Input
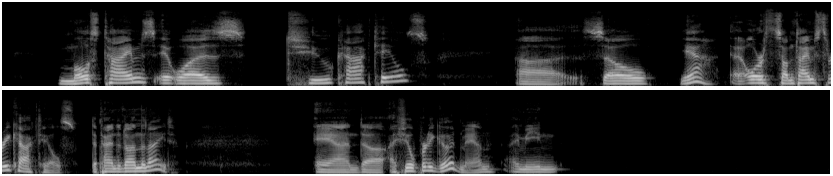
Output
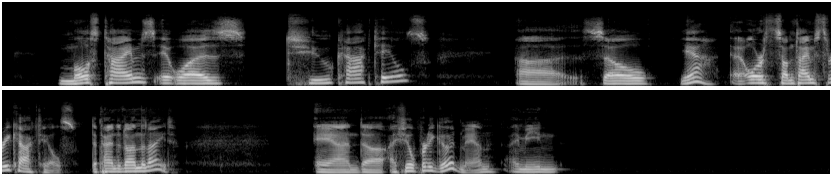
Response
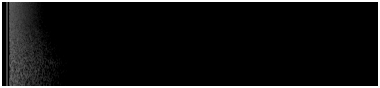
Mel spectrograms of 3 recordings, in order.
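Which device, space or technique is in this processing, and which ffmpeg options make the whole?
car door speaker: -af "highpass=110,equalizer=f=110:t=q:w=4:g=5,equalizer=f=330:t=q:w=4:g=-5,equalizer=f=1100:t=q:w=4:g=4,equalizer=f=3600:t=q:w=4:g=6,equalizer=f=6400:t=q:w=4:g=-5,lowpass=f=9400:w=0.5412,lowpass=f=9400:w=1.3066,volume=1.58"

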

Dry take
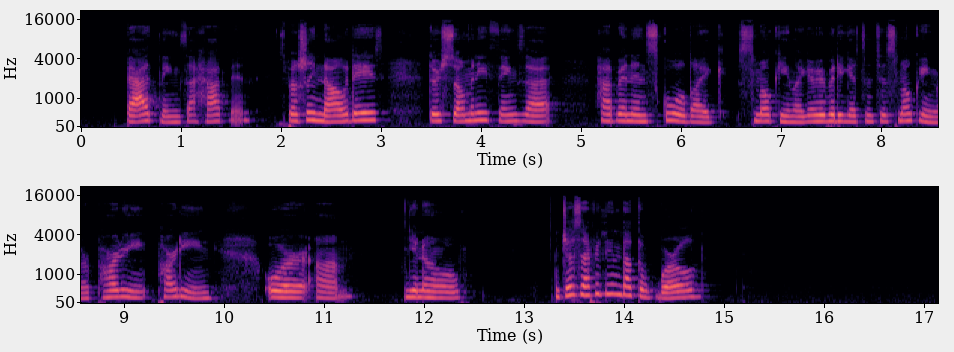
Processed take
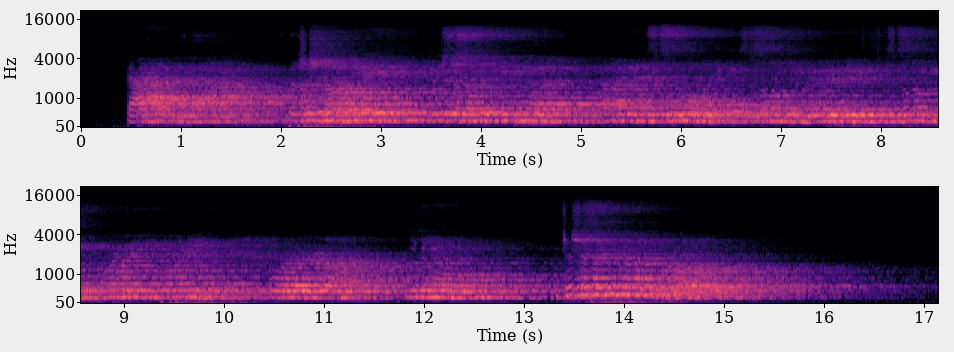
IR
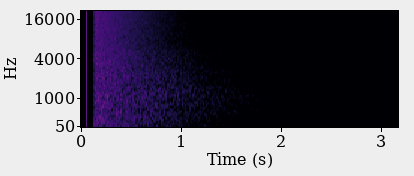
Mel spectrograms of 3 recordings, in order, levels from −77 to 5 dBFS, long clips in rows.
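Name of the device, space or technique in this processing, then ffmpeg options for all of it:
swimming-pool hall: -filter_complex "[1:a]atrim=start_sample=2205[s0];[0:a][s0]afir=irnorm=-1:irlink=0,highshelf=f=5600:g=-7.5,volume=0.668"

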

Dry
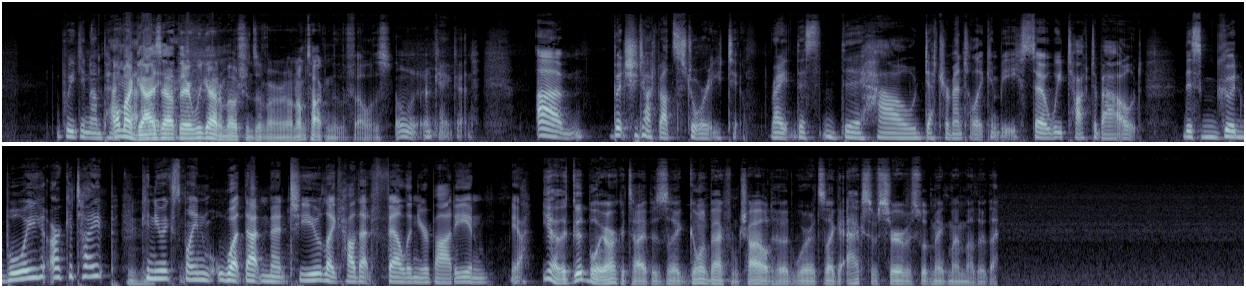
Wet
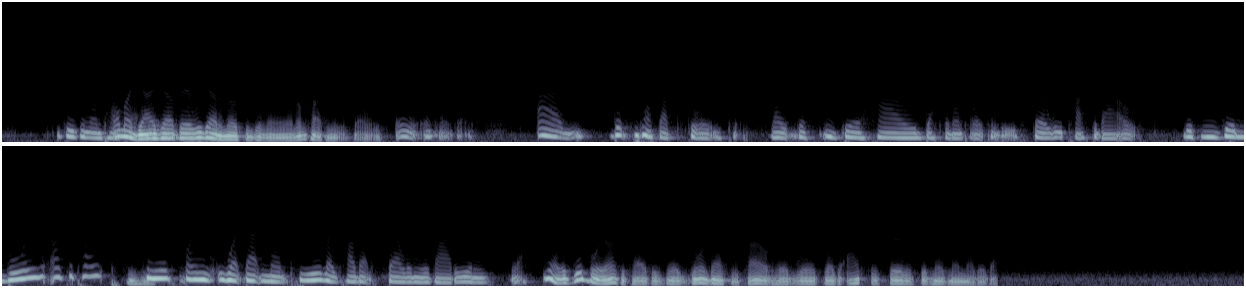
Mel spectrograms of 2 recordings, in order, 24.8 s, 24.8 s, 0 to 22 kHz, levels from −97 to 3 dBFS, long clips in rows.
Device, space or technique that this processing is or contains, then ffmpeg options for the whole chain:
the neighbour's flat through the wall: -af "lowpass=f=240:w=0.5412,lowpass=f=240:w=1.3066,equalizer=f=200:t=o:w=0.47:g=6.5"

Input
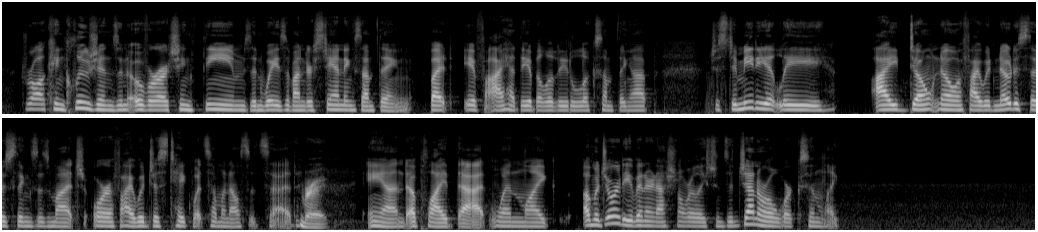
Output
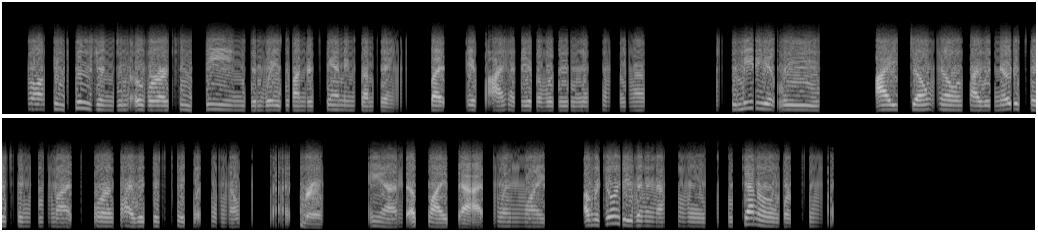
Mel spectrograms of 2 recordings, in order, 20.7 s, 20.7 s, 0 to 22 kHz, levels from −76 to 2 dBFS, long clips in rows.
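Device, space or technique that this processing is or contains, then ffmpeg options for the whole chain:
hand-held game console: -af "acrusher=bits=3:mix=0:aa=0.000001,highpass=440,equalizer=f=1200:t=q:w=4:g=3,equalizer=f=1900:t=q:w=4:g=7,equalizer=f=3500:t=q:w=4:g=6,equalizer=f=5200:t=q:w=4:g=8,lowpass=f=5800:w=0.5412,lowpass=f=5800:w=1.3066"

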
